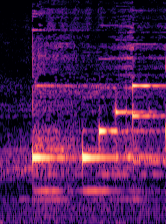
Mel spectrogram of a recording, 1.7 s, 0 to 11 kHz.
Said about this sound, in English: So you're going to hear a whole bunch of cell phone turny-onny noises. So I apologize, but there you go. That's my cell phone right there. Galaxy Note 2.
